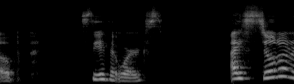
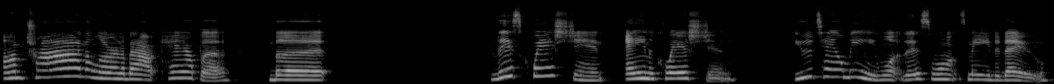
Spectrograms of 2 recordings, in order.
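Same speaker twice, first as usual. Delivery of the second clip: drawling, put-on Southern accent. Streamer asking about a confusing question, put-on Southern accent. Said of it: "This is a terrible, terrible Southern accent".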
